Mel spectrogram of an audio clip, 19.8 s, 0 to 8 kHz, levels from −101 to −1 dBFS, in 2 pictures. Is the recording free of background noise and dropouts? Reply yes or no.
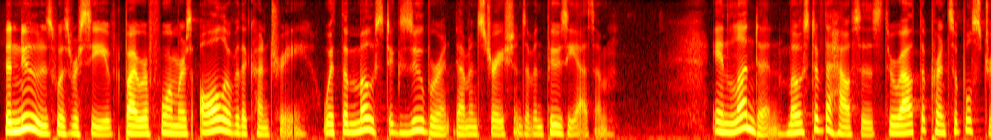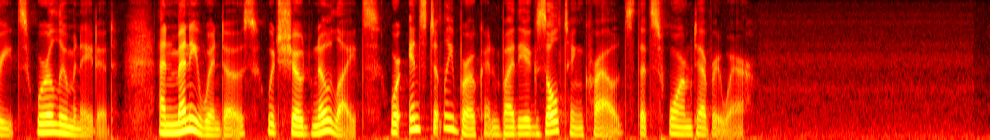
yes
